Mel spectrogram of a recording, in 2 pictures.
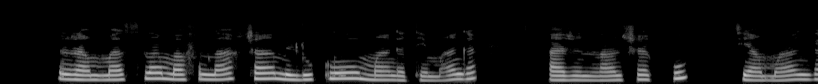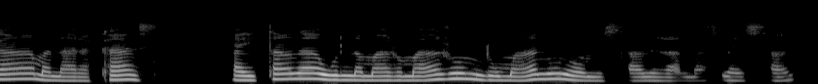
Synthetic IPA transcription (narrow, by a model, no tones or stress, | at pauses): ramasinəmafinaɾiʈ͡ʂəmilukumaŋɡəd̪emaŋɡə | aɾinilaniʈ͡ʂəku | d̪̥iəmaŋɡəmanaɾakʰazi̥ | aɦit̪anəulunəmaɾumaɾumilumanuewamiz̥aniranmasinaiziz̥ani̥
